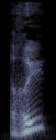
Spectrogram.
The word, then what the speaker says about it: rue: Prends le mot ru et répète-le plusieurs fois à voix haute. Ensuite, fais la même chose avec roue. Répète rue rou rue rou. Tu senses la différence ?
